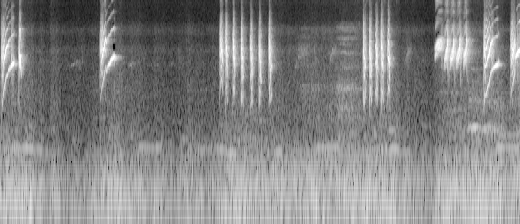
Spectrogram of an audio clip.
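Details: Blorok sunbird in energetic song mixed with sparrow-like phrases: rising swept whistles and long, fast, buzzy trills of high ticking notes, alternating with brief silences.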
